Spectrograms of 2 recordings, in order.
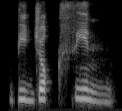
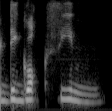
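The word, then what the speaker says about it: digoxin: Another example don't know how you were taught to pronounce it but you were taught dejoxin or degoxin.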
